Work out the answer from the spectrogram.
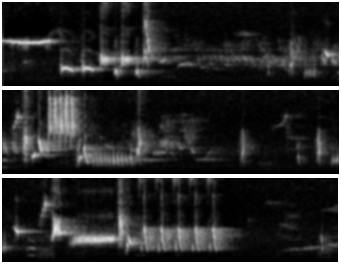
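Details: Wild flycatcher, locally called sikatan londo, singing in wild forest: a long varied medley of sharp chirps, buzzy trills and rapid high ticking runs, with short pauses between phrases.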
